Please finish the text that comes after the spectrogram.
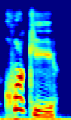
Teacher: And the stress is heavy on that first syllable.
